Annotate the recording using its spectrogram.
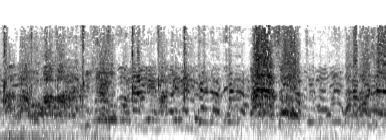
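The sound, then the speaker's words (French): A protest crowd in Haiti's capital, marching from outside Saint-Jean Bosco church on Boulevard Jean-Jacques Dessalines, shouts slogans against the government together, many voices rising in loud, ragged chants with bursts of cheering over a steady roar of voices. “Protestataire yo tap lancé un pli parole piment bouc contre équipe en place là.”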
